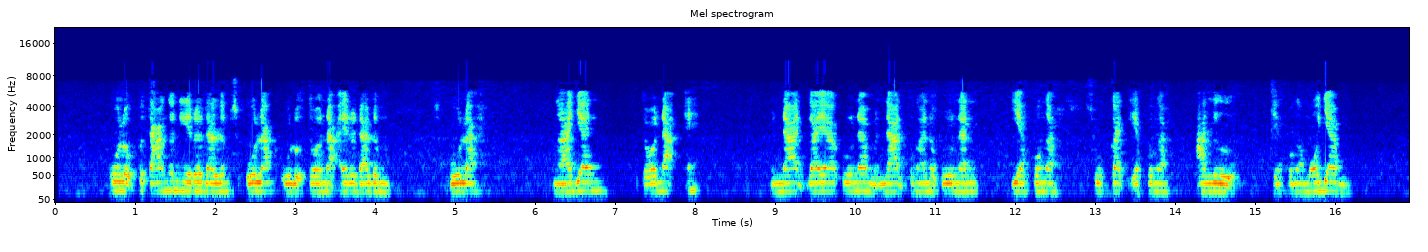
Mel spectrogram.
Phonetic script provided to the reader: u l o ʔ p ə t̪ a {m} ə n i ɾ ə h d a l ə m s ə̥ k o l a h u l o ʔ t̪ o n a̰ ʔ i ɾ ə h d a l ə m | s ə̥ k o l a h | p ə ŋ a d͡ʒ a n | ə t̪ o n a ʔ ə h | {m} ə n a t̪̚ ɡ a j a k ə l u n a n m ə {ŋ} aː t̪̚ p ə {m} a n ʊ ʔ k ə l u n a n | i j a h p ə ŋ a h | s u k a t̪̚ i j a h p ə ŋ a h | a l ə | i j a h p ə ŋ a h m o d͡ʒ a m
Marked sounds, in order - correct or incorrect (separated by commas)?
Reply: incorrect, correct, incorrect, incorrect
